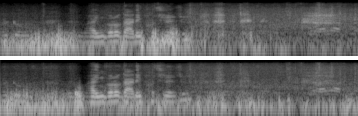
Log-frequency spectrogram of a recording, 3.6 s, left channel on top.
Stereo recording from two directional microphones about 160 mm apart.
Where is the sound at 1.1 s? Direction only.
15° right (ahead or behind).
